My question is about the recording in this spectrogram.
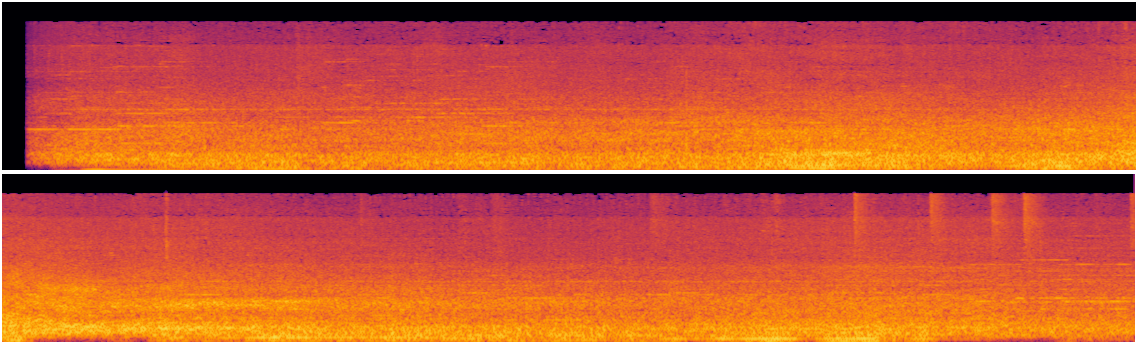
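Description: Street traffic noise with a steady rumble; a small car passes close by around the middle, swelling and fading. A few sharp clicks come near the end.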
